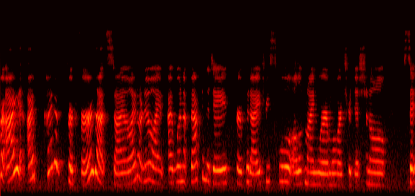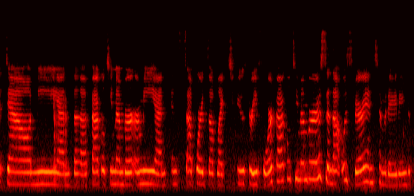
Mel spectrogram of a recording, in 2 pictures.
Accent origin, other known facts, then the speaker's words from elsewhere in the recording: San Antonio, Texas, United States; here in my hometown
